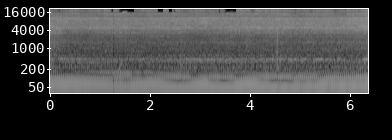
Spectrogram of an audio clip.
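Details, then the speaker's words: Porsche Boxster shortly after a cold start, after a MAP sensor swap: steady low idle rumble with a faint uneven lope that dies when revved; rough idle and white smoke traced to a failed air-oil separator, with a loose oil filler tube behind low oil pressure. "like I'm wondering if that's if that's normal that it probably isn't that so I'm going to try I'm going to rev it up look it's going to die"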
